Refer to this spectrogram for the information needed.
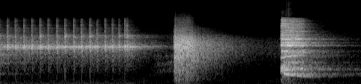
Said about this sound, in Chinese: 不管风吹雨打，暑热严寒，车载万斤重，马行千里远，稳坐车头，一挥鞭子驾。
